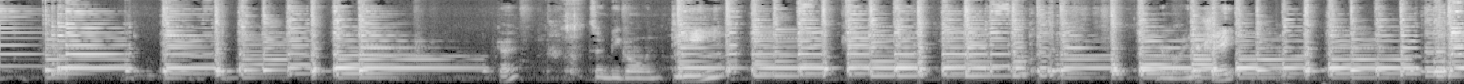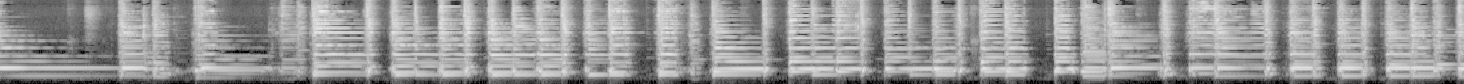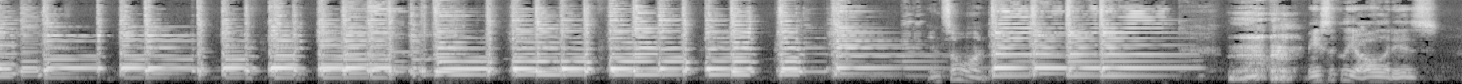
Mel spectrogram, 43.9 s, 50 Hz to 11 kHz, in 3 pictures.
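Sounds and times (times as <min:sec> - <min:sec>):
mandolin strumming chords: 0:00.0 - 0:05.0, 0:06.7 - 0:41.4.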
